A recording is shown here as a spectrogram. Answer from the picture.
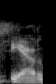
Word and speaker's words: Seattle: would hear that as seattle and so i chose seattle because it's actually closer to the original pronunciation than self which is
